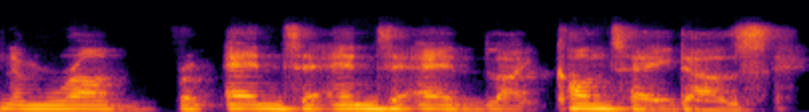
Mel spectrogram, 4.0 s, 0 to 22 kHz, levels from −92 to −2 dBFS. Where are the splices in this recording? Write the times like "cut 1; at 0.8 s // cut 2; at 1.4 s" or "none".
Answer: none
